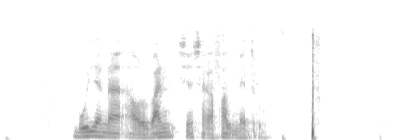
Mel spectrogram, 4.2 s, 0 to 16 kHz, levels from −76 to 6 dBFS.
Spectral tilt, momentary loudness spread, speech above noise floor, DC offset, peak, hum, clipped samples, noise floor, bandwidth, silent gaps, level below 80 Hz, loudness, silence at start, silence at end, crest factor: -5 dB/octave; 12 LU; 35 dB; under 0.1%; -18 dBFS; none; under 0.1%; -79 dBFS; 7.6 kHz; none; -62 dBFS; -44 LUFS; 0.05 s; 0.95 s; 26 dB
